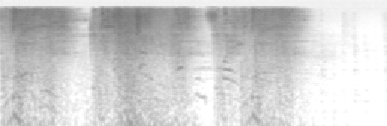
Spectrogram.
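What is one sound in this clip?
Video game combat effects crash with magic blasts and hits.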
